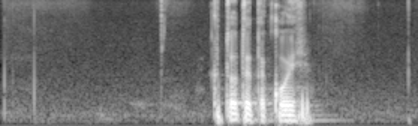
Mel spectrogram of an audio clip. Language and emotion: Russian, neutral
